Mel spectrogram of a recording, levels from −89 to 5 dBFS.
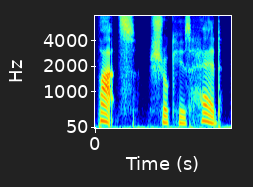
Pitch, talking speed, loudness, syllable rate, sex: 180 Hz, 140 wpm, -22 LUFS, 2.9 syllables/s, female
